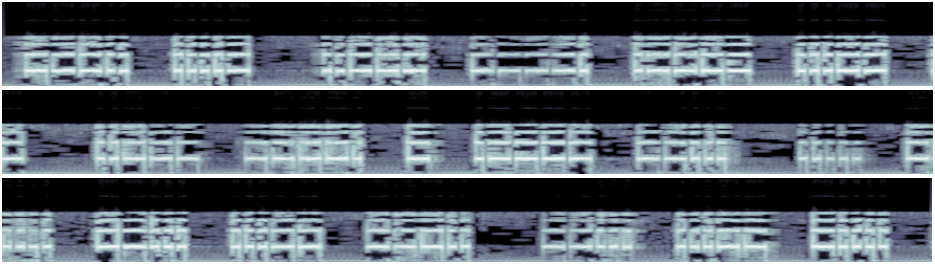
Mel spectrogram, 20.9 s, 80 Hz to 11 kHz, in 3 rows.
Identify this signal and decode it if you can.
Morse code, heard as a keyed tone, about 24 wpm, 680 Hz. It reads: 8 4 2 9 1 3 T 2 9 T 1 7 5 6 7 3 8 7 3 6
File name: Linksmakalnis-1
